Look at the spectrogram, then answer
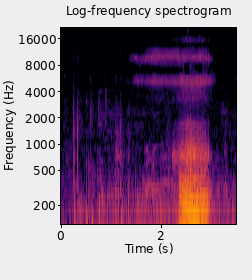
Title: BOSTON TERRIER SNORING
